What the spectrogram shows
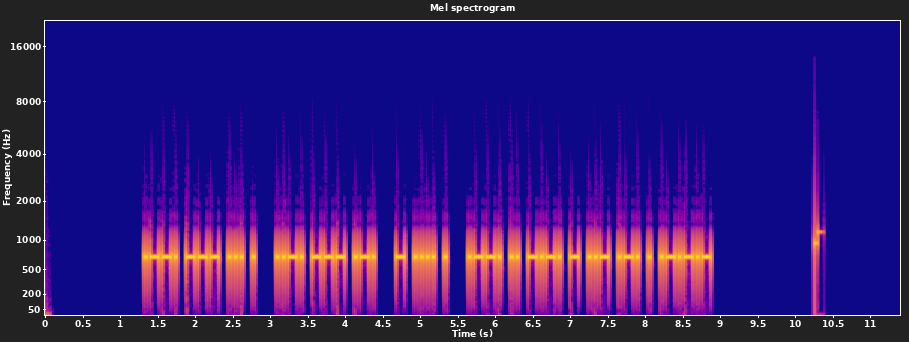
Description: Morse code, heard as a keyed tone, about 30 wpm, 700 Hz. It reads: POSE FOR THE PICTURE.
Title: Sentences from Top 1000 Words - Review Part 2 - 30wpm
